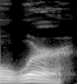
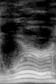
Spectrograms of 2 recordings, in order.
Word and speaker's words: were: En el pasado es was o were. Was termina con el sonido vibrante de la s. was. Y were se pronuncia como were, pero con tu lengua lo más atrás que puedas y suena como monstruo.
